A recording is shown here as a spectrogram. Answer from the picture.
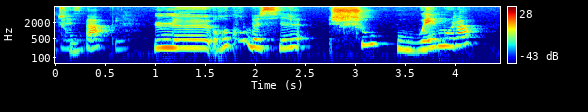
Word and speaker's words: Shu Uemura: Le recourbe-cils Shu Uemura, Vous avez vu comment je le prononce bien à la japonaise?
